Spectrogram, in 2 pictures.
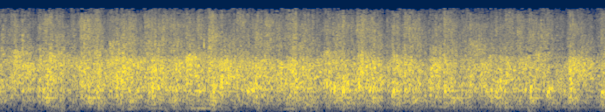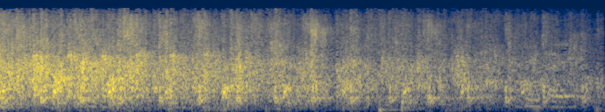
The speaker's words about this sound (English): Okay. If you could join me in giving our guests one more round of applause.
